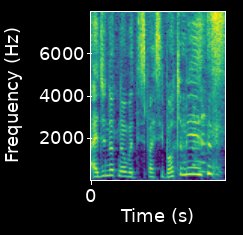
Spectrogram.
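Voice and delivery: English with a fake French accent. Asked a question, the speaker answers in a French accent. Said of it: "That was my French accent".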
